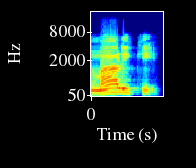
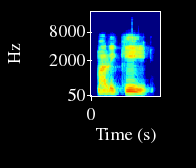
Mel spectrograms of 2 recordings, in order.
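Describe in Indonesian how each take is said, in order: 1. Vokal pertama dibaca panjang. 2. Vokal pertama dibaca pendek.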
